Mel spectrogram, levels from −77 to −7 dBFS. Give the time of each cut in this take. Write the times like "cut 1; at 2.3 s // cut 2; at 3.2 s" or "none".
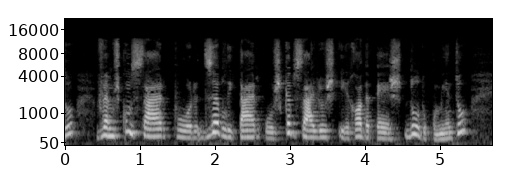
none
